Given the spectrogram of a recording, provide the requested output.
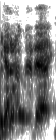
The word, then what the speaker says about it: Gal Gadot: I always say her name wrong. Which The one? one- What? Gal Yeah, Gadot. Gal Gadot.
